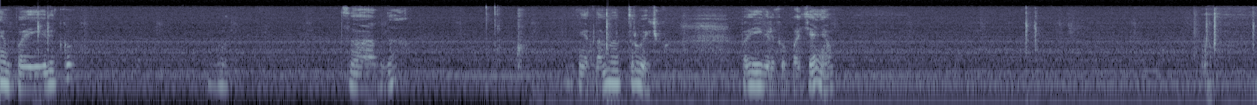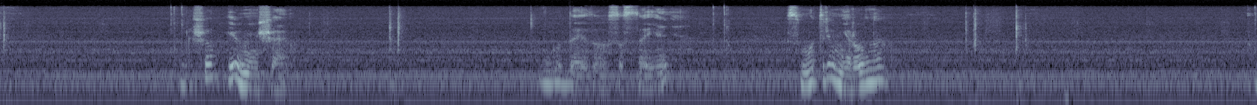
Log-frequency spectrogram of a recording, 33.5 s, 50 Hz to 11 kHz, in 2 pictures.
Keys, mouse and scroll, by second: 7.4 KP_3, 13.0 y, 15.6 g, 21.5 s, 26.2-28.9 scroll up 2, 29.2 scroll up 1, 29.2 g.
